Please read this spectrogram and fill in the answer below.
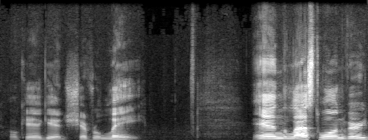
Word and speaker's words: Chevrolet: Chevrolet. Okay, again, Chevrolet. And the last one, very difficult to pronounce.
